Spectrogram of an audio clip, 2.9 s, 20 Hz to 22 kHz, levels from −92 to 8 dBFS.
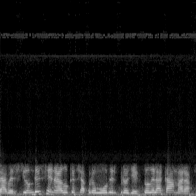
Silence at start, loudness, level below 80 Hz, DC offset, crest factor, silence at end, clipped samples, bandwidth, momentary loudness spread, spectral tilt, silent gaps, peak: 0 s; -24 LUFS; -66 dBFS; under 0.1%; 14 dB; 0.05 s; under 0.1%; 19 kHz; 3 LU; -6 dB/octave; none; -10 dBFS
